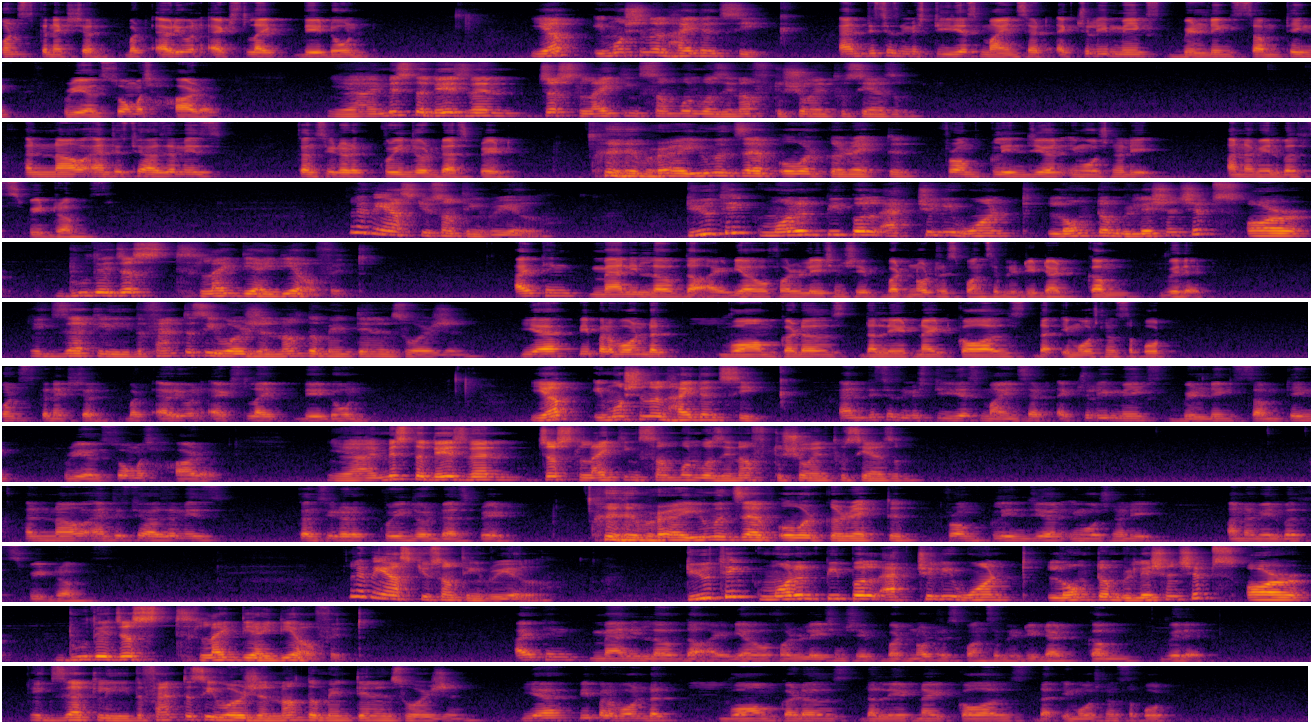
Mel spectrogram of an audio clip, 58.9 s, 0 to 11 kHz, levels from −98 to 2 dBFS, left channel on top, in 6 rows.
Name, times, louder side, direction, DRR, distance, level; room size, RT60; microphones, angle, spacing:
voice 1, 0.0-2.7 6.3-9.9 10.3-11.4 19.8-21.3 21.9-23.5 26.7-28.3 28.8-30.1 43.1-48.3 53.0-54.1 54.5-57.8, left 5 dB, 55° left, 0.4 m, -36 dB
voice 2, 4.0-5.6 12.3-16.7 24.0-26.4 32.1-33.5 34.6-37.0 37.3-39.2 39.7-41.8 49.3-52.6, right 2 dB, 50° right, 1.0 m, -32 dB
5.6 x 2.1 x 4.5 m
head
